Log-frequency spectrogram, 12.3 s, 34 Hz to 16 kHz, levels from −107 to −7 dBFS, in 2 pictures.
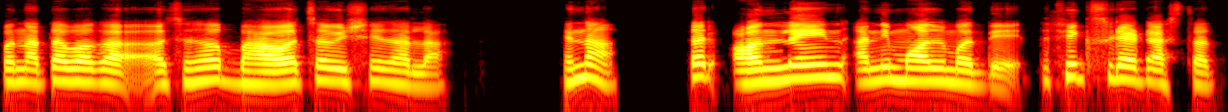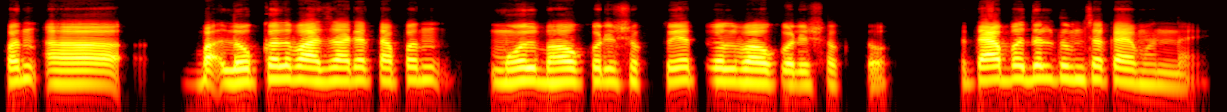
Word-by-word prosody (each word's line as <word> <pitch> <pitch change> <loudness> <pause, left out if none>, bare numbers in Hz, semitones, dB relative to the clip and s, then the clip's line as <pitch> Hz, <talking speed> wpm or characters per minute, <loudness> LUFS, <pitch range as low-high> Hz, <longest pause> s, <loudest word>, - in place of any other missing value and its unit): पण 180 0 -4
आता 180 +3 +1
बघा 180 -3 +2 0.2
असं 185 +5 -3
भावाचा 165 +3 +4
विषय 185 0 -4
झाला, 155 -5 -4 0.6
हे - - -4
ना? - - 0 0.4
तर 240 0 +3
ऑनलाईन 215 +8 +5
आणि 180 +3 -1
मॉलमध्ये 190 -5 0 0.2
फिक्स 240 -2 -5
रेट 205 -3 +3
असतात 155 -3 -2
पण 190 +3 -2
अ, 165 -1 +2 0.4
ब - - +2
लोकल 185 +5 +2
बाजारात 195 -1 +2
आपण 205 +2 -4 0.3
मोलभाव 185 0 +2
करू 185 -1 -4
शकतो 185 +1 -9
या 200 - +1
तोलभाव 180 -3 +2
करू 160 -2 -3
शकतो. - - -13 0.4
तर - - -19
त्याबद्दल 215 +2 +4
तुमचं 210 0 -4
काय 190 -2 +2
म्हणणं 155 -3 -14
आहे? - - -24
185 Hz, 170 wpm, -24 LUFS, 170-200 Hz, 0.6 s, ऑनलाईन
